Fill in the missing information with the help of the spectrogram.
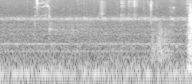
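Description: A steady low engine drone and road rumble fill the cabin of a moving bus travelling from Hamburg to Bremen, with a faint high whine above it and a slight bump in loudness at the end. Nobody speaks.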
